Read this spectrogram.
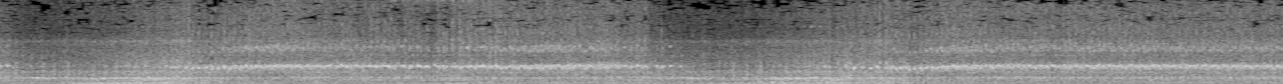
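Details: Honda Beat FI scooter CVT after replacing a worn, broken drive belt, previously very rough and not moving: engine revs up and down twice with a steady drive whir rising with speed, no slipping or clatter; belt drive healthy after repair.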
